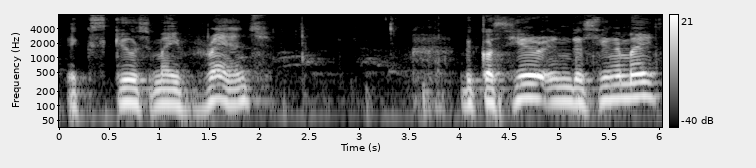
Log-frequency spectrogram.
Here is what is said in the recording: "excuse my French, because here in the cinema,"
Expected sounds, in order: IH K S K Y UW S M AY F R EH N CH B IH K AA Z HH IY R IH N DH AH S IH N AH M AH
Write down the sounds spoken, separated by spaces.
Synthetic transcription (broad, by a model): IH K S K Y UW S M AY F R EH N S B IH K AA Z HH IY R IH N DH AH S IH N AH M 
